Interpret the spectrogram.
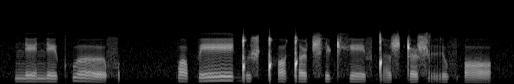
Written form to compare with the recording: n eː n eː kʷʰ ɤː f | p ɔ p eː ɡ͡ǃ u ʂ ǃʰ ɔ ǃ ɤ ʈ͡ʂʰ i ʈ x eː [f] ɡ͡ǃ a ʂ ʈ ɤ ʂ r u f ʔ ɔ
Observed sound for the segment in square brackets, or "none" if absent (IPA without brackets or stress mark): f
